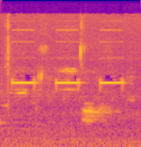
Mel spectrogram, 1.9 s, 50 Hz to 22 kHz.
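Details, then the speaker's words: Murphy fully automatic washing machine showing E5 error: repeated high-pitched beeps about every half second in a quiet room. The drain motor switches on and off but E5 won't clear, and the main motor won't run on wash or spin. "उसके बाद जो है जब हम air बंद कर देते हैं वो बंद हो जाती है ड्रेन मोटर एरर कोड जो है E5 वो हट नहीं रहा है"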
